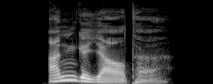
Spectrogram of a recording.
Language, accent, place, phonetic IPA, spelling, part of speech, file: German, Germany, Berlin, [ˈanɡəˌjaːɐ̯tɐ], angejahrter, adjective, De-angejahrter.ogg
- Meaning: 1. comparative degree of angejahrt 2. inflection of angejahrt: strong/mixed nominative masculine singular 3. inflection of angejahrt: strong genitive/dative feminine singular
